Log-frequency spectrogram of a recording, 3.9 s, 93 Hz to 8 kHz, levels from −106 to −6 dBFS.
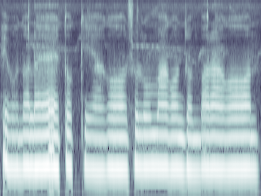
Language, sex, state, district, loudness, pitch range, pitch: Chakma, female, Tripura, Unakoti, -14 LUFS, 180-185 Hz, 180 Hz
